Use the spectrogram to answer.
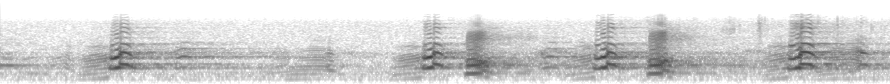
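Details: Trumpeter swans on Dixon Lake, Itasca County, Minnesota, giving loud, nasal, horn-like honks: about six bursts over under five seconds, some paired in quick succession, with quiet gaps between them.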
